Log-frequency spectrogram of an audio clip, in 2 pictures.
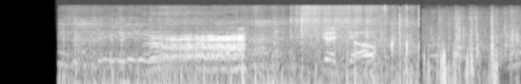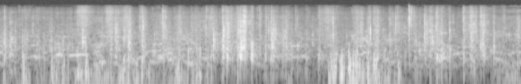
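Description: Horse hooves galloping over the ground, a run of quick irregular thuds, with voices in the background.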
